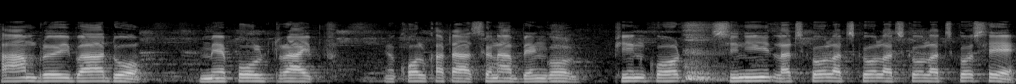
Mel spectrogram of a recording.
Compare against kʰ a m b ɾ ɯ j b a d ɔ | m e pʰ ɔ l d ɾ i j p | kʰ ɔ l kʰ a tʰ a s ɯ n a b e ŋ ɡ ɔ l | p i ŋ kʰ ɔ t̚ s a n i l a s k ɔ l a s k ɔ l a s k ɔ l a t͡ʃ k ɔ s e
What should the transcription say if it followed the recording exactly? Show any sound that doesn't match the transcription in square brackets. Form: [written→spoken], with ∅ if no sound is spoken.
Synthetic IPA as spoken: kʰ a m b ɾ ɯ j b a d ɔ | m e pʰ ɔ l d ɾ [i→a] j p | kʰ ɔ l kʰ a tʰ a s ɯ n a b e ŋ ɡ ɔ l | [p→pʰ] i [ŋ→n] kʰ ɔ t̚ s [a→i] n i l a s k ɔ l a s k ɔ l a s k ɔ l a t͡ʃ k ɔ s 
